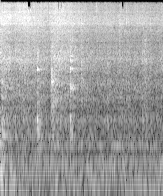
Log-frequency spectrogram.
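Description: Soya chunks (meal maker) frying in a pan, a steady broadband sizzle with a few soft stirring scrapes near the start, close and even throughout with no voices.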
